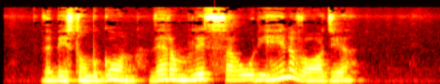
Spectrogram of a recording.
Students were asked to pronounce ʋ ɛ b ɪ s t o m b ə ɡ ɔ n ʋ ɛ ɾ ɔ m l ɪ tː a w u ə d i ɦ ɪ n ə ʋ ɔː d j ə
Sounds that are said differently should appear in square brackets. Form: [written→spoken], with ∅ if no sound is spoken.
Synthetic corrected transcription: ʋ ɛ b ɪ s t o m b ə ɡ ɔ n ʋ ɛ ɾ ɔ m l ɪ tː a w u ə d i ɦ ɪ n ə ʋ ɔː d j ə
